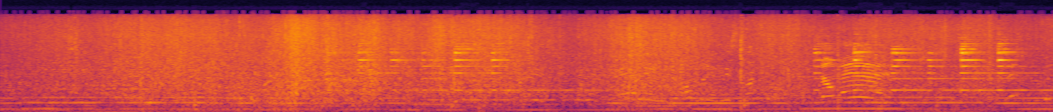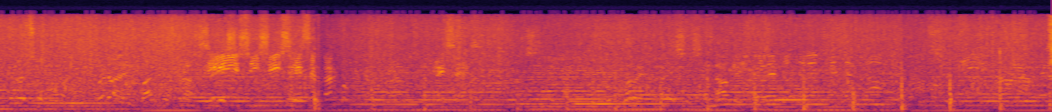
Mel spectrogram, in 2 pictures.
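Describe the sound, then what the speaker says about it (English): Wind rises over the sea aboard a sailing ship, a steady rush of wind and water under a low continuous rumble with occasional creaks and knocks, and voices talk intermittently. "The wind's getting up again."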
